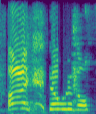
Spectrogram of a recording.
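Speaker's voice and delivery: sudden yelp as you fall; high startled scream; screaming while falling. Real, not acted. Falling off the tower.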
